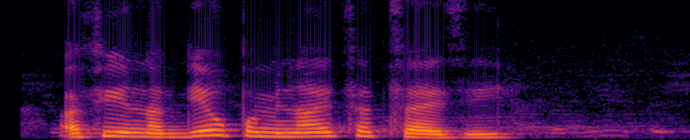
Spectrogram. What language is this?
Russian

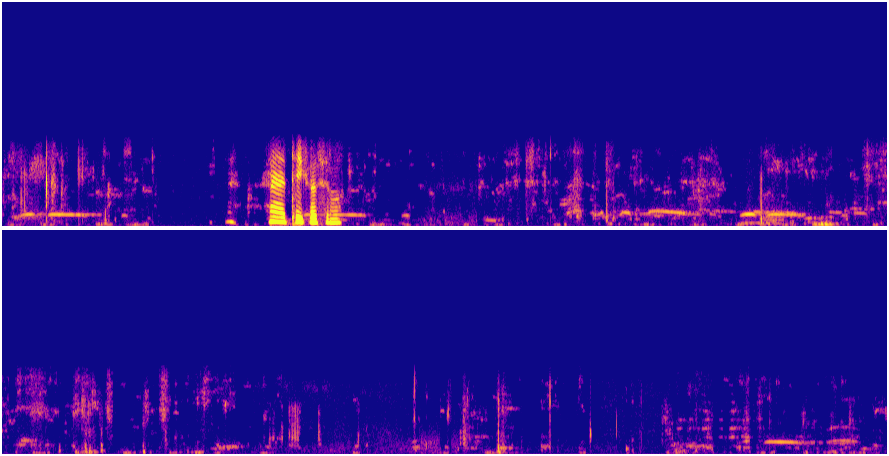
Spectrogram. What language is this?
Santali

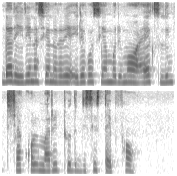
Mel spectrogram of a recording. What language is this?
Kikuyu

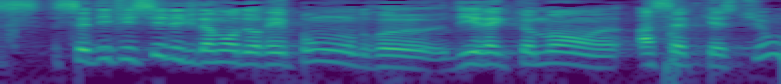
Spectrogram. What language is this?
French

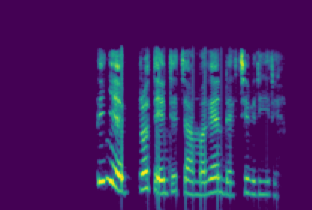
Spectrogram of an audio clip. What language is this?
Kalenjin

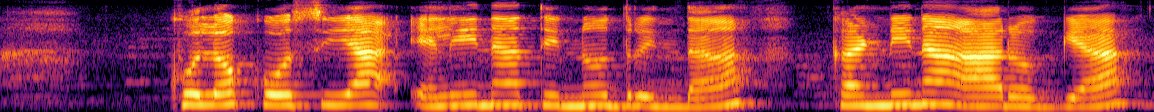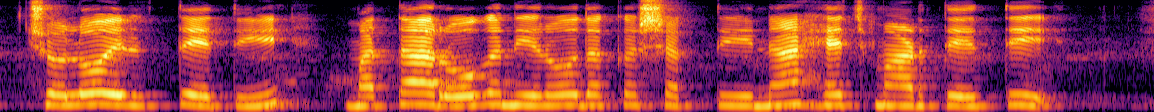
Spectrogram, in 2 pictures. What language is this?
Kannada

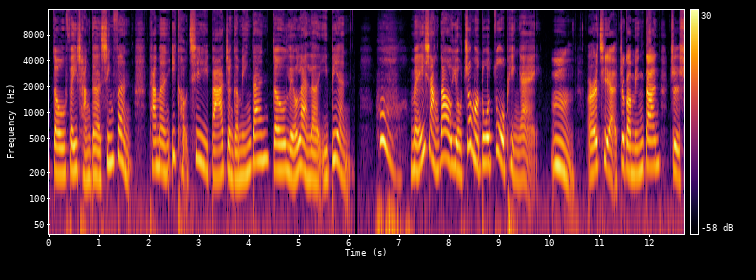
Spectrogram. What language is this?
Chinese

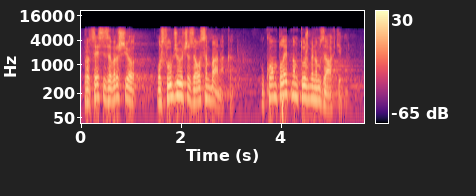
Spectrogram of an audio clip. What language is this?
Croatian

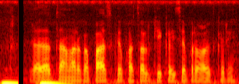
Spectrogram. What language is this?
Bhojpuri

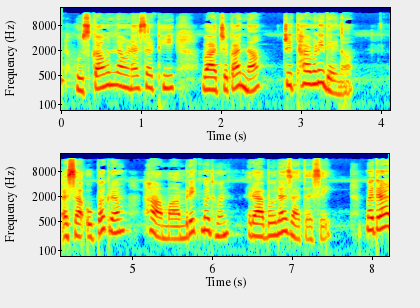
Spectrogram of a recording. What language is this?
Marathi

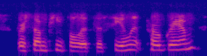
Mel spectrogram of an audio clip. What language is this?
English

